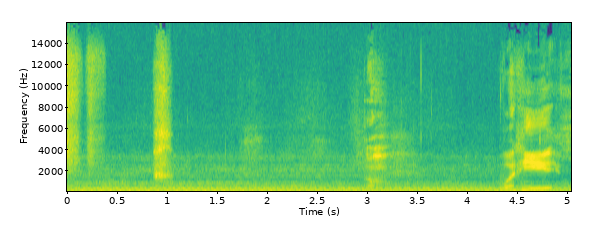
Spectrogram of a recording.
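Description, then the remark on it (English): A voice imitates the cold start of a Ram 3500 pickup truck: a loud, steady, rumbling engine drone held for several seconds, ending in a quick rising rev. “It's a cold start. It's loud.”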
